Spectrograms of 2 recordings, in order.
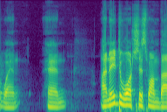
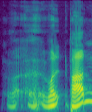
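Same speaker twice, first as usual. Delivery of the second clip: hammed-up disbelief; mock bafflement; 3 semitones higher than usual. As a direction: play it confused, jumping up in pitch on "Pardon". Comic baffled by heckler request.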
